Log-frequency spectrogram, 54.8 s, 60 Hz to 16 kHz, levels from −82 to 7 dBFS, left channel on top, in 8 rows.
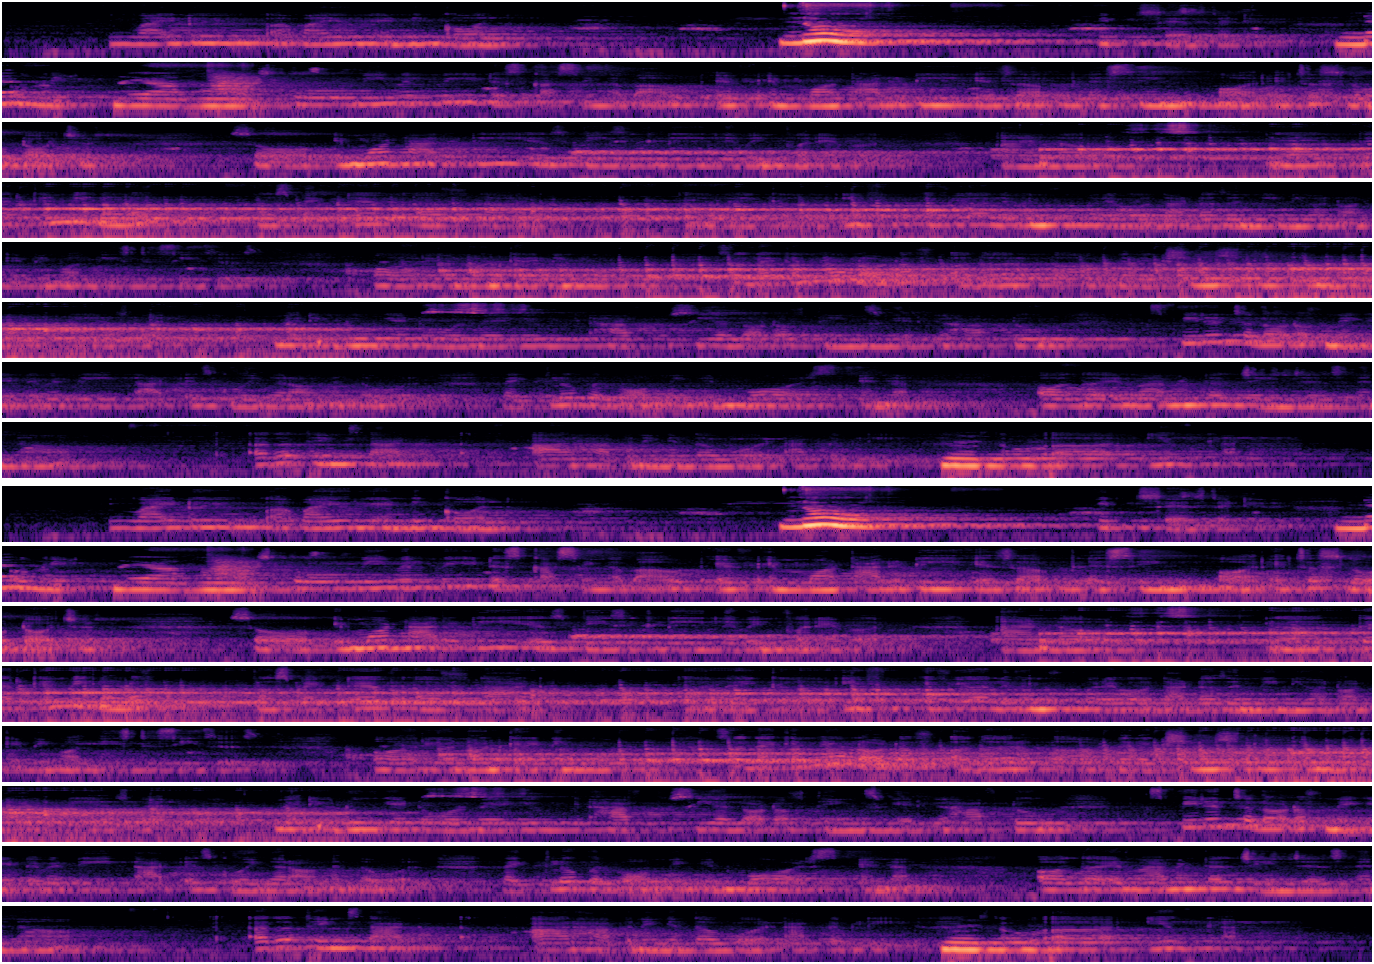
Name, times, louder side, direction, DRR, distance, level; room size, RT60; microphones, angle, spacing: voice 1, 0.5-2.6 5.5-7.2 7.8-18.1 18.3-19.3 20.0-21.3 21.8-23.2 23.9-35.2 35.6-39.7 40.1-48.3 49.2-50.0 50.6-52.4 52.9-54.2, equal, 45° right, 4 dB, 3.1 m, -33 dB
voice 2, 3.9-4.4 5.4-5.5 6.7-7.1 7.4-8.2 19.5-19.7 24.0-24.1 50.6-50.7 52.6-53.3, equal, 5° left, 1 dB, 0.6 m, -18 dB
sound 1, 16.5-27.1 29.1-36.0, left 2 dB, 15° right, 1.2 m, -32 dB
29.0 x 25.0 x 7.8 m, 2.7 s
head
